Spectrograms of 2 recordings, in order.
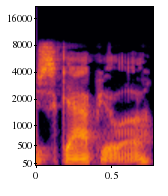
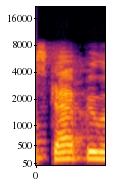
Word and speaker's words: scapula: know the scap the scapula is the shoulder blade for sure um the frenic nerve it does come into your throat yes it's your shoulder blade yeah I think it just rhymes with Dracula you know it's also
